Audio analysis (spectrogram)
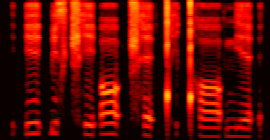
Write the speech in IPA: ʔ ɪː ʔ ɓ ɪ s ʈ͡ʂʰ e ʔ ɔː ʔ ʈ͡ʂʰ ɛ ʔ ǃʰ ɪ ǃʰ ɔː ʔ mʲ ɛ ʔ

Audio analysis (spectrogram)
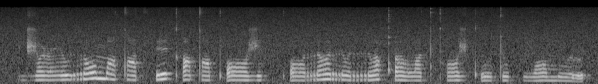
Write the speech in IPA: d͡ʒ ɔ ɭ ʕ u r ɔ m ɔ tˤ ʌ t͡sʼ ɪ kʼ ʊ tˤ ʊ pʼ ɔ ʒ ɪ k pʼ ɔ r ʌ r ʊ r ʊ qʼ u lˠ ʌ t kʰ ɔ ʒ kʼ u t u k v ɔ m u ɭ

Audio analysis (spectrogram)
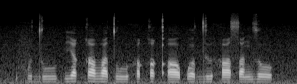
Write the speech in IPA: f ɯ d u | i q i ðˤ ə t w u h u q o qʼ ɔ ɓ ɔ d ɯ h ʌ sˤ ɯ n z o

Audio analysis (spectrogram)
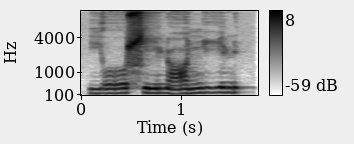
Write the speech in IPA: j o˨˦ ɬ ĩ˧ ɳ ɒ˨˦ ɲ i˦ ɳ

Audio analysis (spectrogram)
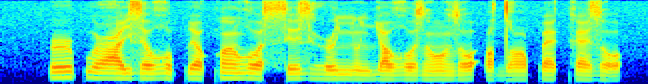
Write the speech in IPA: ə˞ p u ʕ i z ɛ ʁʷ ɪ p i qʷ ĩ ʁʷ ɑ s ɪ z ɦ ə˞ ɲ ɔ̃ ʎ ɑ ʁʷ ɑ z ɔ̃ z ɔ ʔ ɪ dˤ æ p æ k æ z ɔ

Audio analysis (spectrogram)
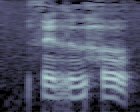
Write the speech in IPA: θ e r ɯ h ɤ

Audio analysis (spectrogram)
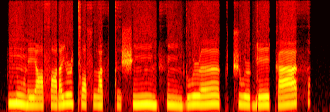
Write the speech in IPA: n ũ ɾ eː sˤ e ɾ i ɹ tʲ u sˤ ðˤ ə θ t ə̤ ʃ ĩː ɡ θ ĩː ɡ ɾ u ɹ ɜː k t͡ʃ u ɹ ɡ eː k a θ

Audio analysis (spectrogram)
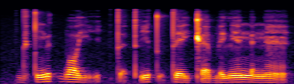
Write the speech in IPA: d ḛ t ŋ ʉ t b ɔ j ḭ | t ɛ̰ tʼ i t ṵ t e j kʼ ɛ b e lʲ ɛ̃ ŋ ɛ ŋ ɛ̃

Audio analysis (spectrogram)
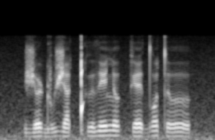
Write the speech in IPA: ʒ ɤ˩˧˩ ɖ u˩˧ ʒ a˩˧ ǃʰ ɯ˩˧ ð e˧˥ l ɤ˧˥ k ɛ˩˧˩ d̪ ɔ˥ t ɤ˩˧˩

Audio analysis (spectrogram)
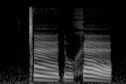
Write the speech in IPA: ǀ æ̃ ɗ u x æ

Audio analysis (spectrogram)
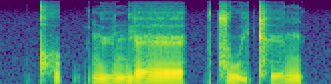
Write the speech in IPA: kʰ ʊ˧ k̚ ɐ˨ k̚ n̪ yː˨˧ n j ɛː˨ | t͡s uː˨˩ j kʰ ɪ˨ ŋ

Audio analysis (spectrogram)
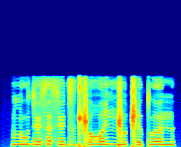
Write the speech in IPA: l u d ø s ə s ʏ d͡z ə d ǁ ʊ ʁʷ i n ŋ͡ǁ ʊ ǁ e tʷ ə n

